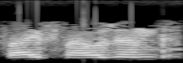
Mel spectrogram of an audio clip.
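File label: "5000", English speech; Numbers; Allied Flight; DCS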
